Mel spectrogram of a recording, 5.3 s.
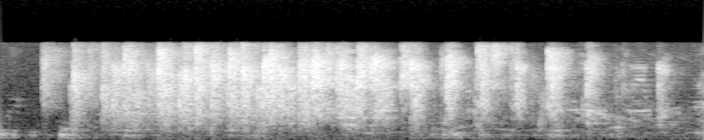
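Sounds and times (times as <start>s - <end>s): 
audience applause for an opening act at a live show: 0.3s - 5.2s.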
